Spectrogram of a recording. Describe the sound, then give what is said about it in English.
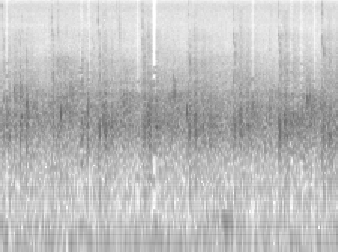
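An audience claps for God during a church service in a dense, steady wash of applause, many hands blending into a continuous crackling patter with no voices standing out. “Clap for God.”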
